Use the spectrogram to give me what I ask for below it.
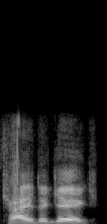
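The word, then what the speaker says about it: Cau dy geg: And she said, Kaida gig.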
